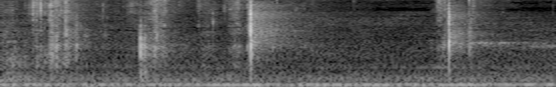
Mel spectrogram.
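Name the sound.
kitchen shears cutting through a chicken's spine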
